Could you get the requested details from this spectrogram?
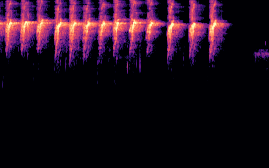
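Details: Female manggar calling, recorded to train songbirds: an unbroken string of about eleven sharp, buzzy high chirps delivered evenly at roughly five per second, ending in a faint lower note.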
